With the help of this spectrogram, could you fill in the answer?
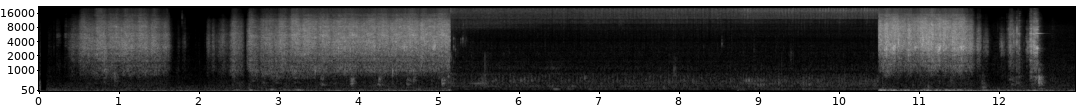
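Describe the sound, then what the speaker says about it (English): A wood plane blade is rubbed on 120 grit emery paper, loud close abrasive hissing strokes in long bursts with a quiet pause between them. "I'm going to start off with some 120 grit emery paper."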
